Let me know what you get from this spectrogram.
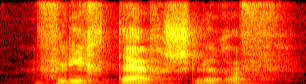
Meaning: jet bridge
- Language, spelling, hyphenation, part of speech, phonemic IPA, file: Dutch, vliegtuigslurf, vlieg‧tuig‧slurf, noun, /ˈvlix.tœy̯xˌslʏrf/, Nl-vliegtuigslurf.ogg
